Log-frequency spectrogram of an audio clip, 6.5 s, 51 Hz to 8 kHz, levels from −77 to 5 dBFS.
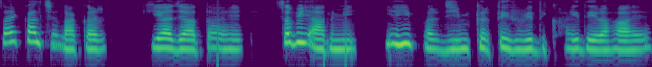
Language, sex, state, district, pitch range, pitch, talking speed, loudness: Hindi, female, Bihar, Supaul, 200-255 Hz, 205 Hz, 155 wpm, -22 LUFS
